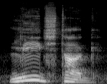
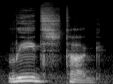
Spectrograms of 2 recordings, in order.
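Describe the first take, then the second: No difference in how they are said.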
